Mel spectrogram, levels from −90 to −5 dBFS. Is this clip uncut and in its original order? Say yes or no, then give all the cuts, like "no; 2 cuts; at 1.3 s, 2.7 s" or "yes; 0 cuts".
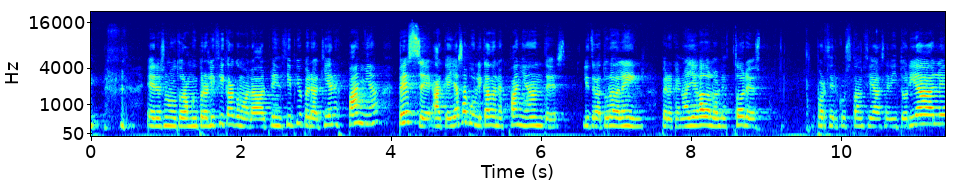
yes; 0 cuts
